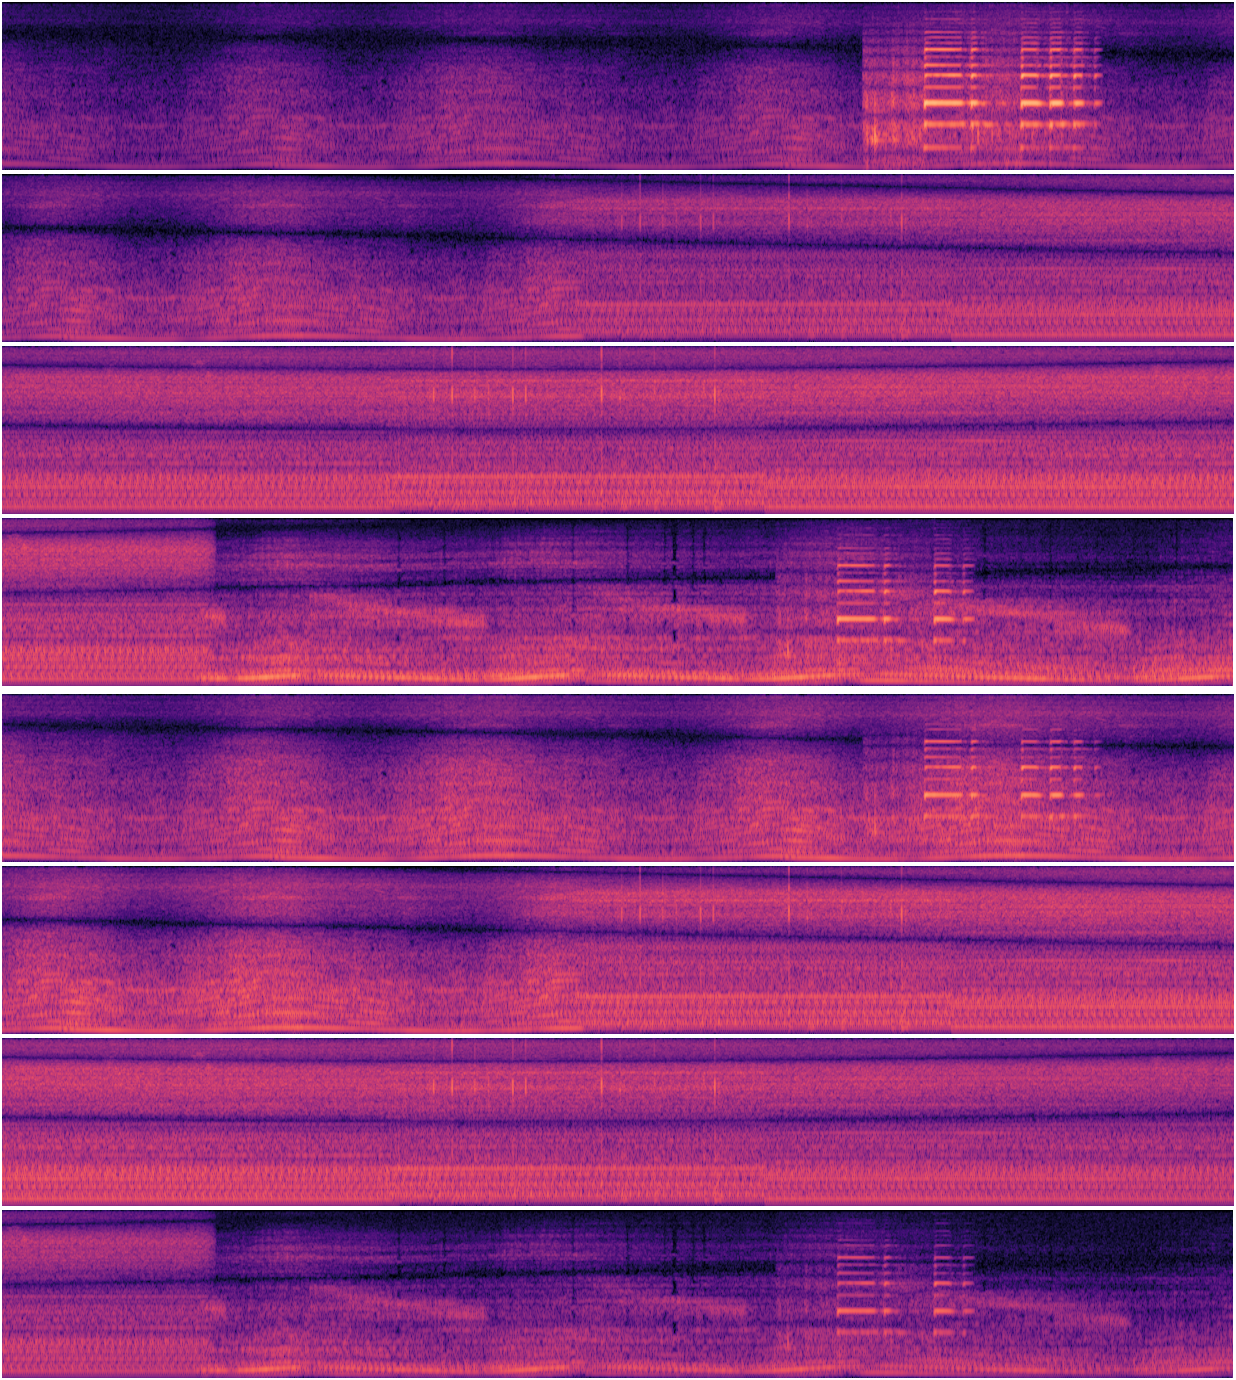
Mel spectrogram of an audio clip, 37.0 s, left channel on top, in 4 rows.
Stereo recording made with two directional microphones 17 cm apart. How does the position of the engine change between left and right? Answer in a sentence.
In this clip you hear the engine move from right to left.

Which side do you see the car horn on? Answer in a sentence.
In this clip you hear the car horn on the left.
